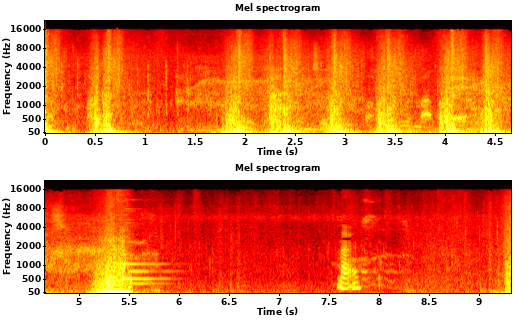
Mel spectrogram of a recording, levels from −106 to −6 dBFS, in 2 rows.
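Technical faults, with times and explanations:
Nothing stood out as a technical problem on listening.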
